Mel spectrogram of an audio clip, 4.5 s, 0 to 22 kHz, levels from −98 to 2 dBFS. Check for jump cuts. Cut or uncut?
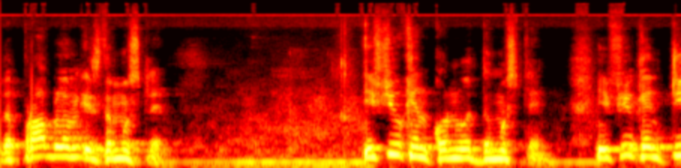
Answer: cut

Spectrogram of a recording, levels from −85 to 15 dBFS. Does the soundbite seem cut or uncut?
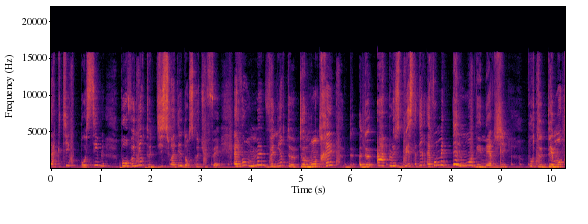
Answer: cut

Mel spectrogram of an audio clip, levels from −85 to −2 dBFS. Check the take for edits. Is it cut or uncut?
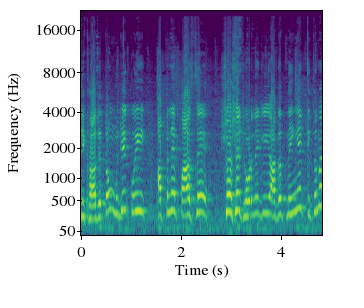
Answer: uncut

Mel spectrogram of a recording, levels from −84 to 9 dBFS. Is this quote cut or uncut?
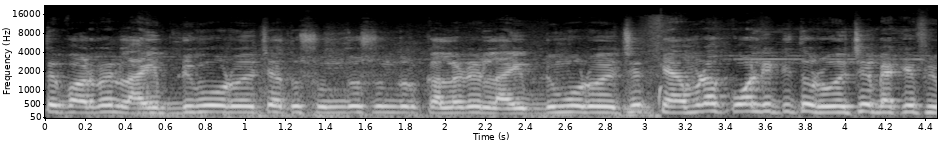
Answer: cut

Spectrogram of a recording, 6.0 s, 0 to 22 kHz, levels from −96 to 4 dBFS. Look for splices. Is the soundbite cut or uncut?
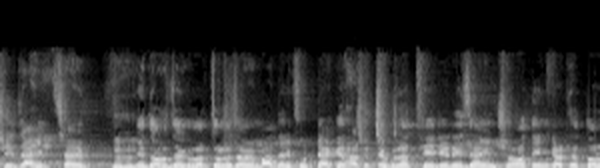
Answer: cut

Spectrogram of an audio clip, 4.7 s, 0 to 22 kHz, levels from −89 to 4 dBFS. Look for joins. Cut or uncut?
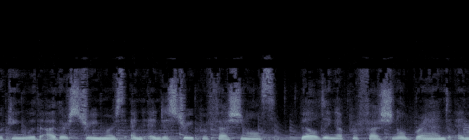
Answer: uncut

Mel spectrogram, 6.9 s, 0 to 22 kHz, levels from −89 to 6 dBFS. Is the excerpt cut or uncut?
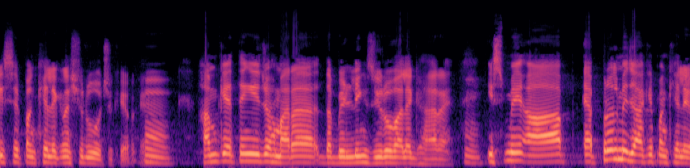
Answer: uncut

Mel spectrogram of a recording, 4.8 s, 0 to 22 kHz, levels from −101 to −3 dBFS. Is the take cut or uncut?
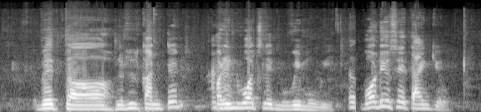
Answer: cut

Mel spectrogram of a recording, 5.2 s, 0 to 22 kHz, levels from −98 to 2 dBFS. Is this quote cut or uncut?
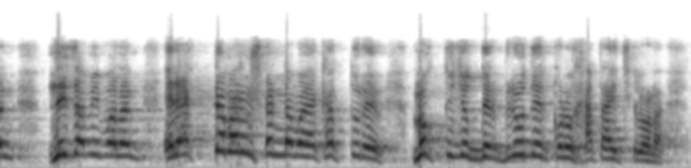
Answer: uncut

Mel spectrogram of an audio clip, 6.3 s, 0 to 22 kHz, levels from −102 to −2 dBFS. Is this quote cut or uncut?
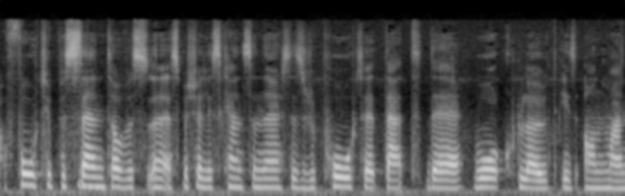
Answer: uncut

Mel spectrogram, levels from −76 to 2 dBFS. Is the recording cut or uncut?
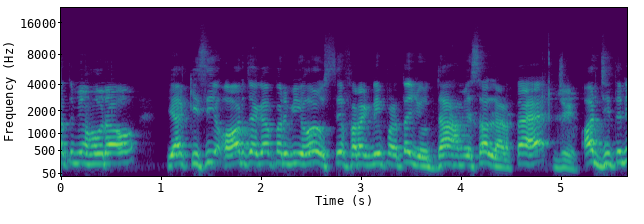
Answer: uncut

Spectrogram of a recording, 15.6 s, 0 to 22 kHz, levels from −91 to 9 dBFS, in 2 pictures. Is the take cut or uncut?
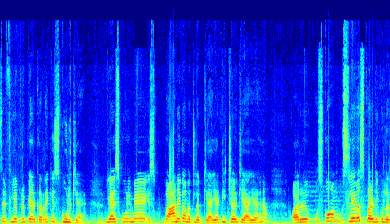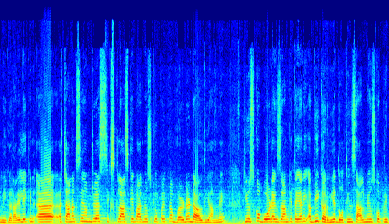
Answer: uncut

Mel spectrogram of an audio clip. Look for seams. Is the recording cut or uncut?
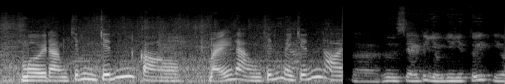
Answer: cut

